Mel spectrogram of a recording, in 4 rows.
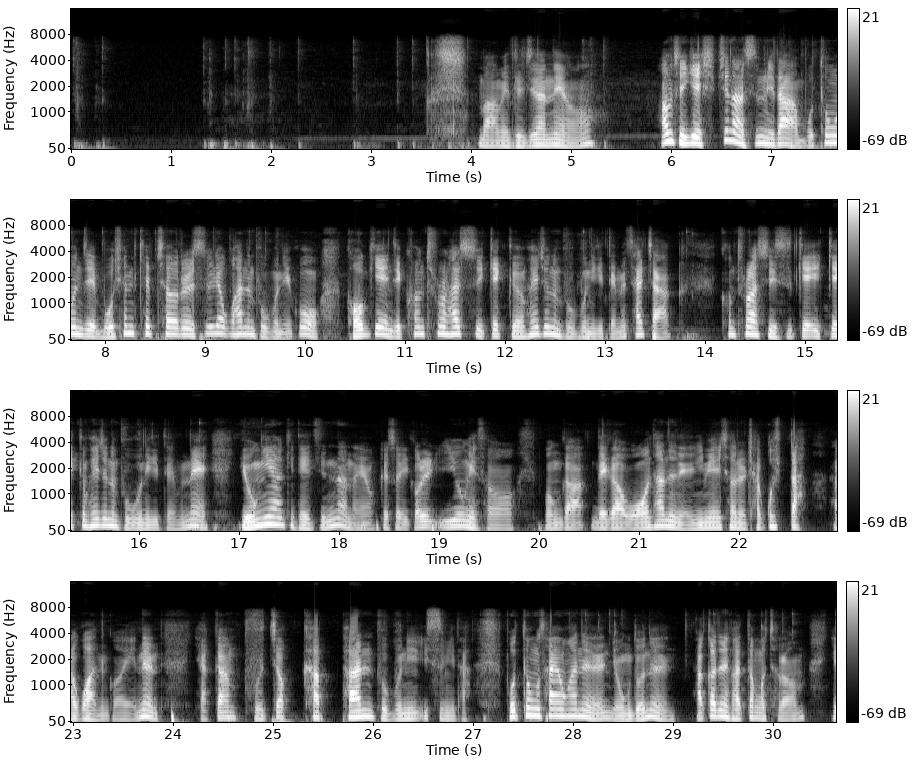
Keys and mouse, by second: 0.1 w, 0.2-1.2 middle drag, 1.2-5.5 typing, 1.4 alt+click, 2.2-2.7 alt+drag, 2.2 middle click, 3.2 alt+click, 3.9-4.3 middle drag, 4.5-5.0 alt+drag, 5.2-6.8 middle drag, 6.8-9.5 typing, 7.4 alt+click, 7.7 alt+right click, 8.0-8.4 alt+drag, 8.5 alt+right click, 9.0 alt+middle click, 9.0 alt+right click, 9.3 alt+click, 10.3-12.7 alt+drag, 12.7 alt+middle click, 12.7 alt+right click, 12.7 q, 12.9-13.7 alt+drag, 12.9 alt+middle click, 12.9 alt+right click, 12.9 q, 13.7 alt+q, 13.7 alt+middle click, 13.7 alt+right click, 14.3-16.5 alt+drag, 21.1 alt+click, 23.6 alt+click, 27.9 alt+click, 28.1 alt+right click, 29.2 alt+click, 30.0 alt+click.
